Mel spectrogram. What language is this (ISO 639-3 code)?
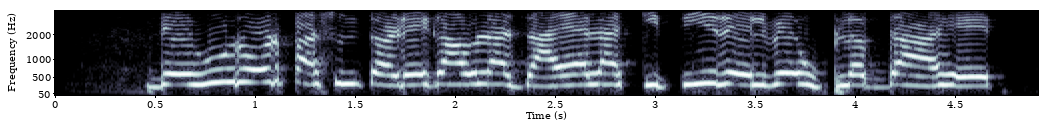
mar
